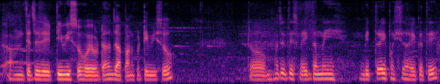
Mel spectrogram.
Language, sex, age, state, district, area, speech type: Nepali, male, 18-30, West Bengal, Kalimpong, rural, spontaneous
